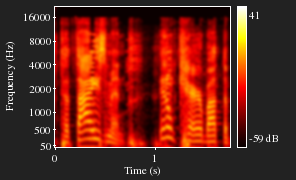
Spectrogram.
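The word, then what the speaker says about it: Theismann: old town Joe Theisman Joe Theisman his name is really these men uh-huh and when he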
